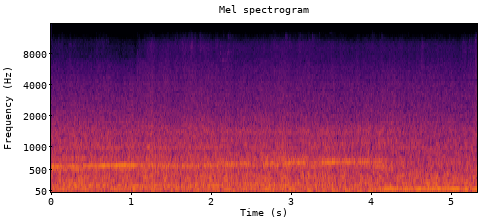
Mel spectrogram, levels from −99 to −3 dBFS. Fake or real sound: real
